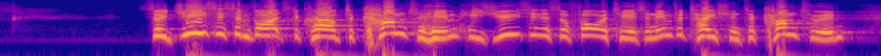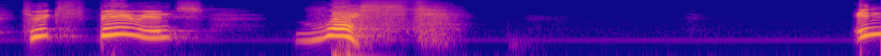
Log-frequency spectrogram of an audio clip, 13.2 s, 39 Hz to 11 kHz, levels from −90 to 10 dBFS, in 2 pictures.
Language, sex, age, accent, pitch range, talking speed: English, male, 40-59, British, 205-315 Hz, 110 wpm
